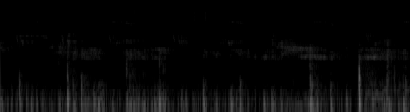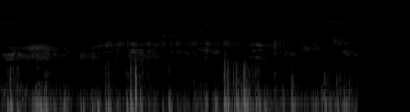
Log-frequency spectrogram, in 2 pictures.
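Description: A bird calling with a short high chirp repeated about every second, over other faint bird calls and the knocks and rustle of someone moving through leafy plants. The sound cuts off suddenly near the end.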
